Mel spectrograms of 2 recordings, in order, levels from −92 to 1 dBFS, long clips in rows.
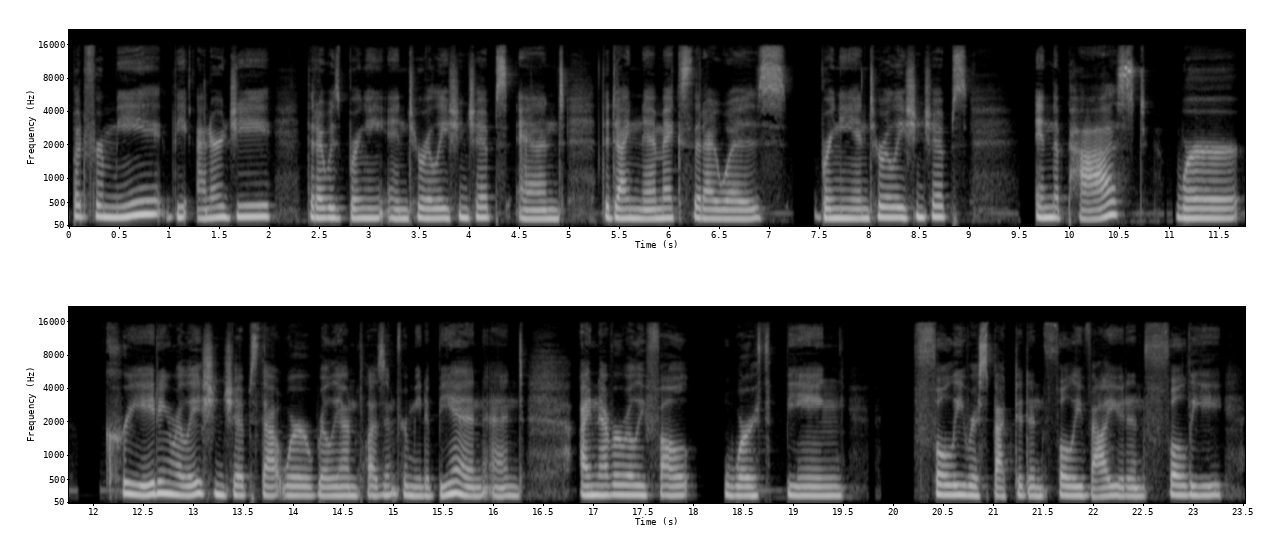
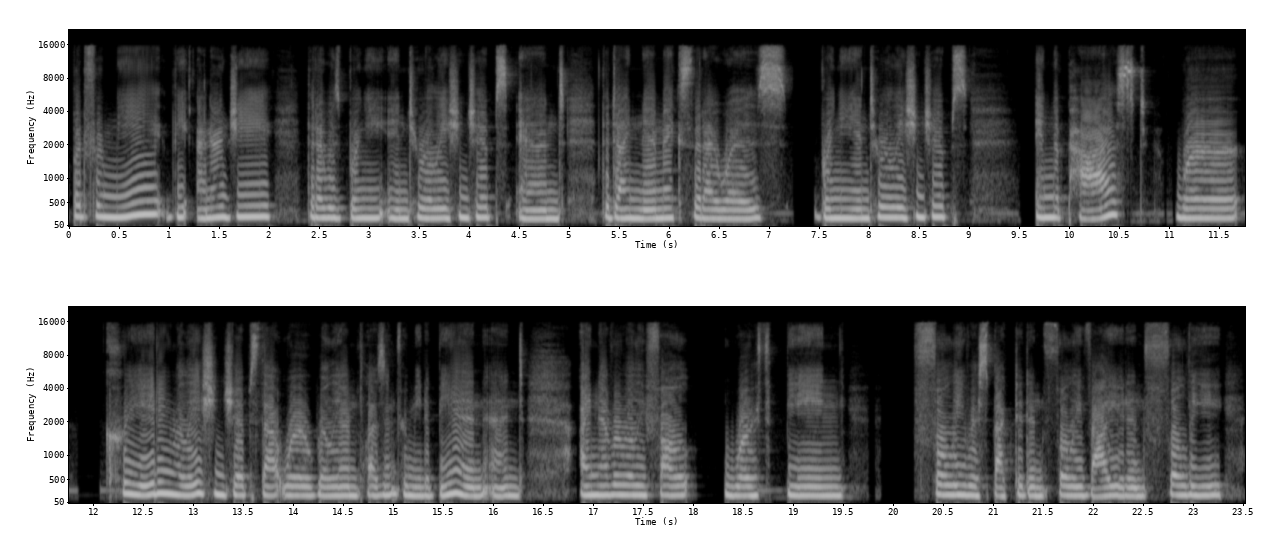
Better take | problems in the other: first | distortion; slight; 9 dB below the speech

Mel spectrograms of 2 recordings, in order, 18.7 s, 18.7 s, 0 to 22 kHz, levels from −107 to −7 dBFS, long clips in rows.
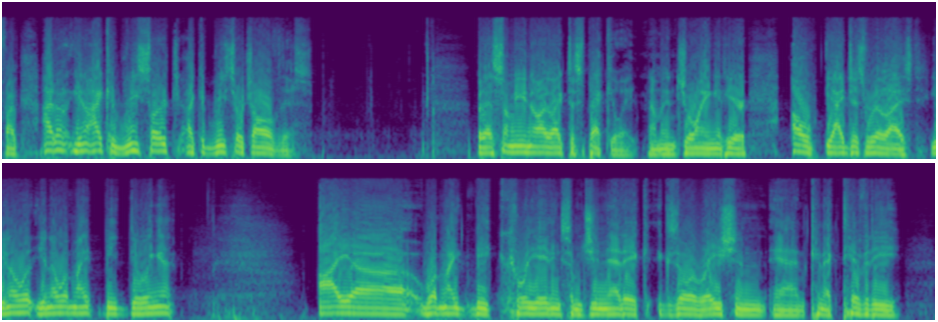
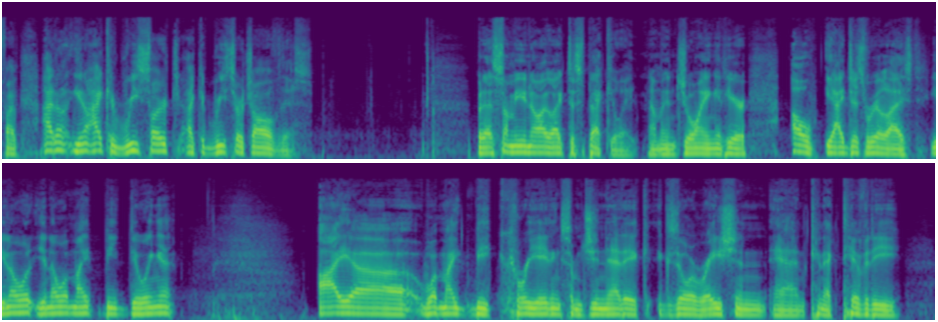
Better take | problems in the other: second | distortion; slight; 11% of the sound clipped

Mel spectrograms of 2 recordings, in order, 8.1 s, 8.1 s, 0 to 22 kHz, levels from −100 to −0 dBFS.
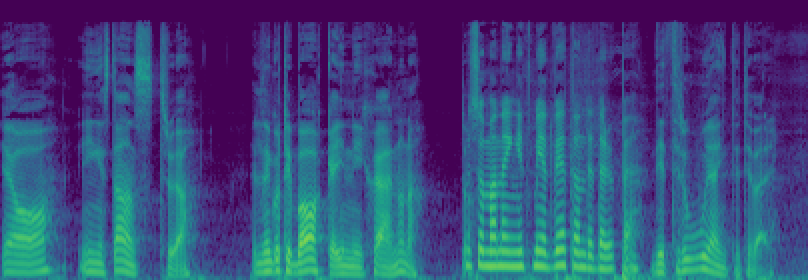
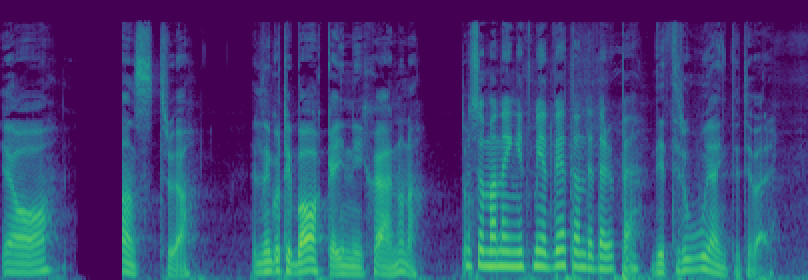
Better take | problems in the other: first | audio cutting out; at 1 s

